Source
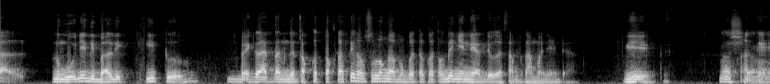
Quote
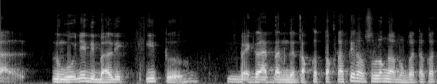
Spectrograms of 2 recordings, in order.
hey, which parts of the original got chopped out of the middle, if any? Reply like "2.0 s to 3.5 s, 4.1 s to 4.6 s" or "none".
none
